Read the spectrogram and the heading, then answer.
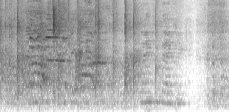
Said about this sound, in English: So, yeah, give her a clap.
